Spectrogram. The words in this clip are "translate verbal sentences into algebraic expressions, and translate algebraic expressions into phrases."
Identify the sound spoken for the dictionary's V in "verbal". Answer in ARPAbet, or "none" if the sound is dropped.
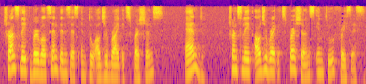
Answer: V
